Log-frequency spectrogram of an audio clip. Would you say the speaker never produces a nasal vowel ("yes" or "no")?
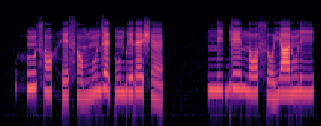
no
